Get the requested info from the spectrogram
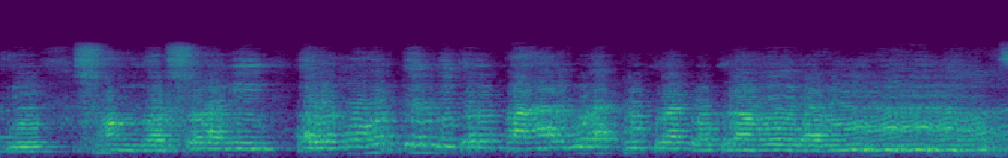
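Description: A man chanting in a sung, melodic tone through a microphone and PA, in phrases a second or so long with some notes held.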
